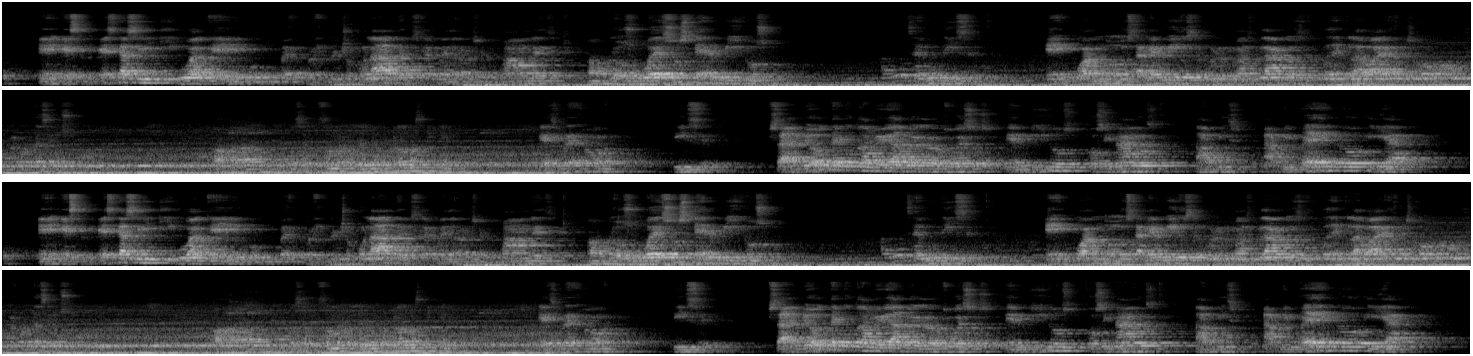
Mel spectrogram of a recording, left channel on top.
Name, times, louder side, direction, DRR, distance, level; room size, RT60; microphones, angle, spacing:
voice 1, 0.4-5.5 6.1-7.7 9.1-9.9 10.4-15.7 20.0-20.8 21.4-21.9 22.4-26.2 26.6-27.0 27.3-28.6, equal, 85° right, -5 dB, 1.0 m, -28 dB
sound 1, 3.1-20.3, right 1 dB, 60° right, 0.5 m, -31 dB
voice 2, 5.8-6.4 16.8-19.2, right 1 dB, 5° right, -9 dB, 0.9 m, -30 dB
2.8 x 2.7 x 3.4 m, 1.4 s
head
